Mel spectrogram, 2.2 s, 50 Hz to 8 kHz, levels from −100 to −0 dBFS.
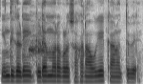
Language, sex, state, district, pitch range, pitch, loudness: Kannada, male, Karnataka, Koppal, 125-135 Hz, 125 Hz, -17 LUFS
